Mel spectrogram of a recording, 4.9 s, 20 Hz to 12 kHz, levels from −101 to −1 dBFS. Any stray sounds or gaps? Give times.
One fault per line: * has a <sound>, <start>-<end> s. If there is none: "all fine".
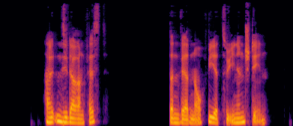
all fine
